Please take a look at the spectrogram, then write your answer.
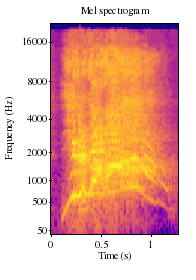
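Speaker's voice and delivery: slow, very high, loud yell; long roaring wake-up cry; drawn-out shout. Shown as a demonstration. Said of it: "막 소리를 질러야지".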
